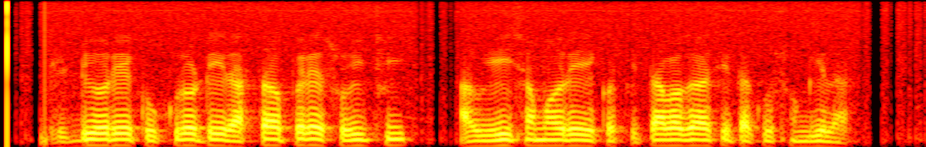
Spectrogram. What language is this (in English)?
Odia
